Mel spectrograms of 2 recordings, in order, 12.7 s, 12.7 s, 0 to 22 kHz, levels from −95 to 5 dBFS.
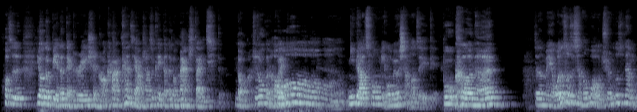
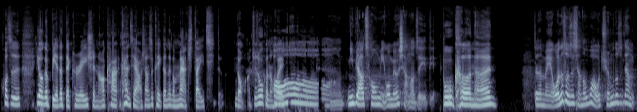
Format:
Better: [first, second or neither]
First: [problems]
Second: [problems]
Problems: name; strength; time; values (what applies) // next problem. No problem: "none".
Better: second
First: off-mic speech; far // room echo; slight; dies away in 0.5 s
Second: none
